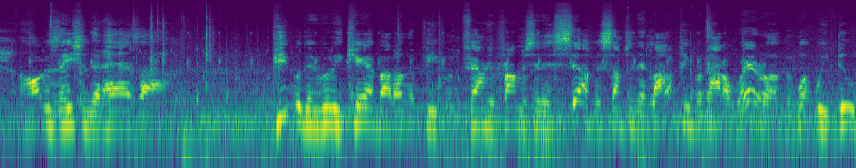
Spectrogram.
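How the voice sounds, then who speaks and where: A man speaks very fast at a fairly high pitch with fairly even intonation, and there is noticeable background noise. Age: 70s. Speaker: homeless shelter van driver. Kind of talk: interview.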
